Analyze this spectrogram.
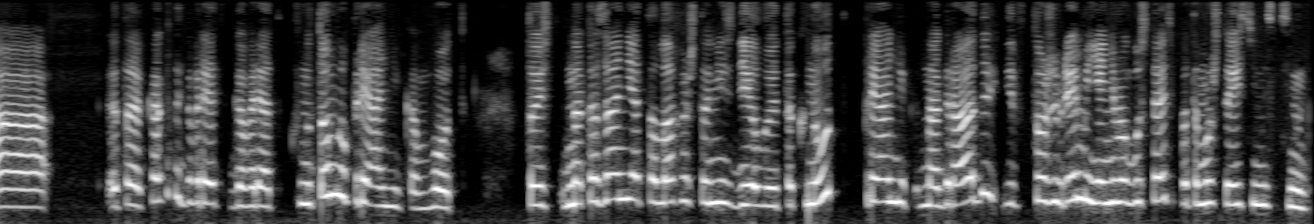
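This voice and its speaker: A woman with a high pitch talks at a fairly quick pace with ordinary pitch variation, the sound dry and close with no echo. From Crimea, Stary Krym. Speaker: influencer. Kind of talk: interview.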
